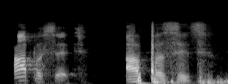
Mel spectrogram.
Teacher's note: So the first O is an ah. The second one is the schwa.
